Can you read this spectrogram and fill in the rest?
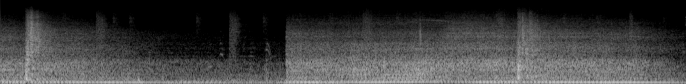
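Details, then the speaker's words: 2008 Subaru Legacy GT with Cobb downpipe, SPT catback and newly installed GFB hybrid blow-off valve, lifting off from about 3,500 rpm: engine note drops with sharp cracks and pops; overrun popping, owner suspects BOV making it run rich, absent before install. "And I'm pretty sure that the blow-off valve is making the car run rich, therefore it pops, because it wasn't doing it before, now it's doing it."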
